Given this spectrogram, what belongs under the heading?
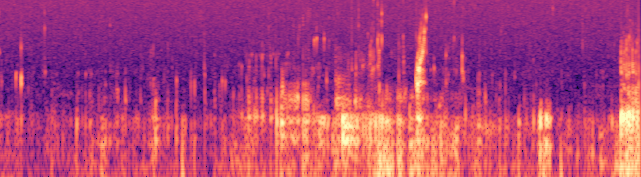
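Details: Recording of a woman's stomach growling: low, irregular gurgling and rumbling from the belly, rising and falling over several seconds; ordinary borborygmi.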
